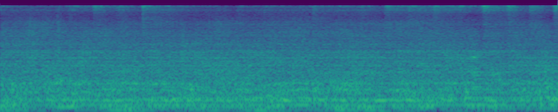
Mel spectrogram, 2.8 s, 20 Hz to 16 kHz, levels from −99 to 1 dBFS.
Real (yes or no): no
